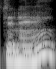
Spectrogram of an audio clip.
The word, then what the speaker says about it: Danae: Also coming back is Danae, which reminds me that it rhymes with Renee.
